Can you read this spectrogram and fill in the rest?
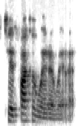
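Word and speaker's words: Whakarewarewa: this so this is te whereaba and yes i did just say that uh the wh of course is the f now you're practicing aren't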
